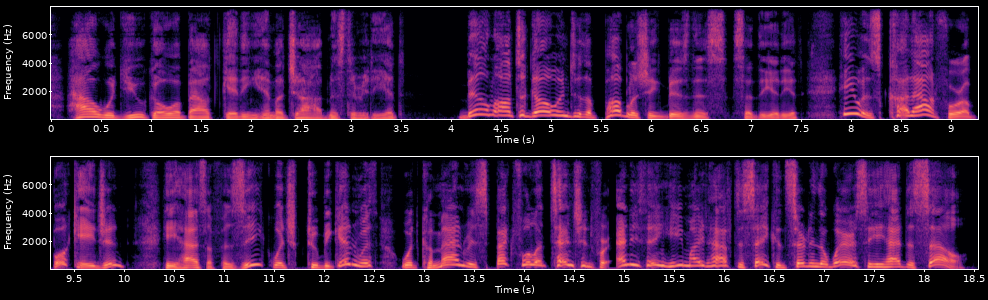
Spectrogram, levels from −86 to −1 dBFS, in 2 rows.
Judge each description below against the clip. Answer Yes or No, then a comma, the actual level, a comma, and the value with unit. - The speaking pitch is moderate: Yes, medium, 160 Hz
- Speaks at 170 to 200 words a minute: Yes, average, 180 wpm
